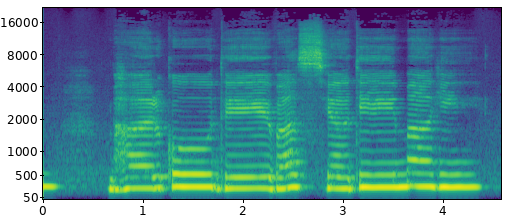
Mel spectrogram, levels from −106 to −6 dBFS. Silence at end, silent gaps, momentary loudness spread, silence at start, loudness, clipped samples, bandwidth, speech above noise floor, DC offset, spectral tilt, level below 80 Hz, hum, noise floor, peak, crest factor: 0.2 s; none; 7 LU; 0 s; -16 LUFS; under 0.1%; 14 kHz; 31 dB; under 0.1%; -4.5 dB/octave; -80 dBFS; none; -46 dBFS; -4 dBFS; 12 dB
